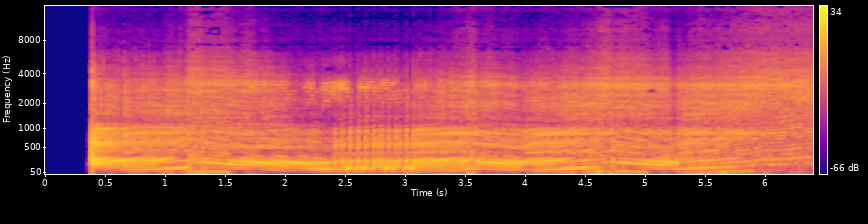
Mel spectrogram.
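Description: Two drag-race motorcycle engines, one of them a Suzuki Raider 150 Fi, revving again and again at the start line, their pitch climbing and falling several times.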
